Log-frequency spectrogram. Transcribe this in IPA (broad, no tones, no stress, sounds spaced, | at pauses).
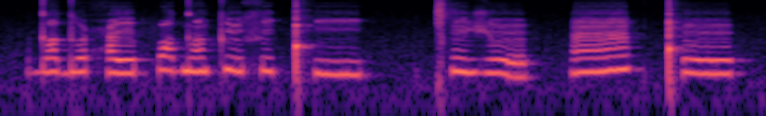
dˤ ø d u ħ e f o dˤ ĩ t y s i ǃʰ i | ǀʰ ẽ ʒ ø | æ̃ | ǃʰ ø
